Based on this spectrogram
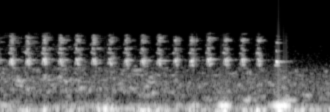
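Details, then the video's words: Pileated woodpecker near a backyard bird bath, recorded with an outdoor microphone, gives a steady series of about fourteen loud, high wuk notes, five a second, fading out; low thumps and dog-like barking underneath are not the woodpecker; call. "Okay, so that is the call of a pileated woodpecker, not the barking that you hear."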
